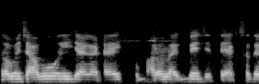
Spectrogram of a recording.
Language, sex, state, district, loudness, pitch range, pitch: Bengali, male, West Bengal, North 24 Parganas, -19 LUFS, 115-130 Hz, 120 Hz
